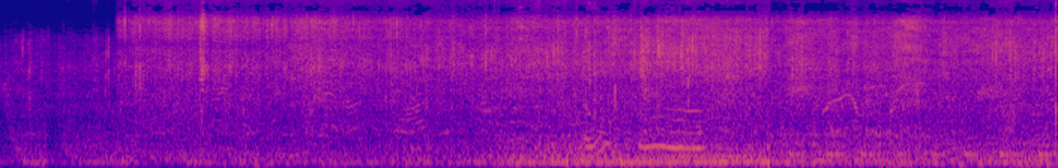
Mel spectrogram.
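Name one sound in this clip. A crowd murmurs outdoors at a distance.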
